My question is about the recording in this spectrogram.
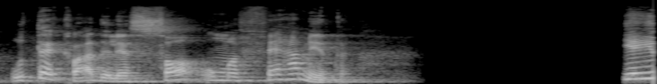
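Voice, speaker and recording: A man with a Brazilian Portuguese accent teaching keyboard online, lively and speaking straight to the viewer with frequent questions. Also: fairly high pitch, roomy sound.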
